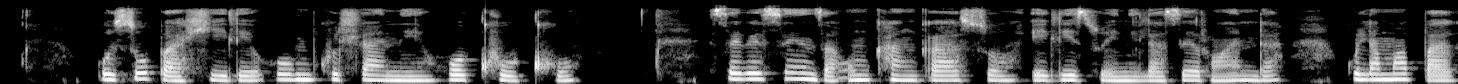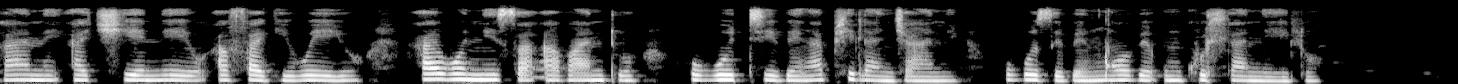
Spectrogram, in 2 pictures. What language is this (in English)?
North Ndebele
